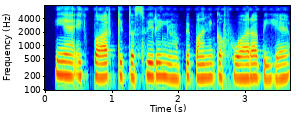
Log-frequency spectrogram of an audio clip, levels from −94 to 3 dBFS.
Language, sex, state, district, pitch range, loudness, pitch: Hindi, female, Haryana, Charkhi Dadri, 190-205 Hz, -19 LUFS, 195 Hz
